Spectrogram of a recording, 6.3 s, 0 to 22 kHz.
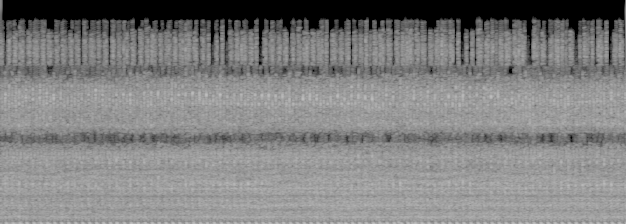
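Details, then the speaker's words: Red 1962 Bolens Ride-a-matic tractor started with a bit of choke after restoration work: a quick, even beat with no stumbles, knocks or skips, every firing pulse steady and alike, running very well. "we are back in the workshop now uh because just after that last clip where it was running very well"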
